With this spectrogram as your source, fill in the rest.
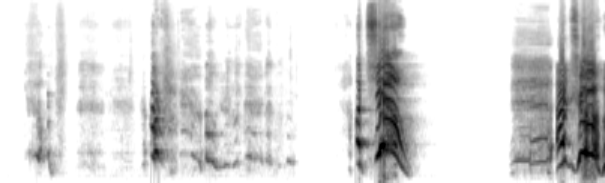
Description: Me and my amazing acting/fake sneezing skills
